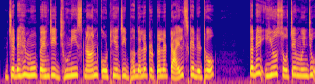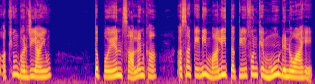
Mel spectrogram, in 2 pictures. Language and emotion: Sindhi, sad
